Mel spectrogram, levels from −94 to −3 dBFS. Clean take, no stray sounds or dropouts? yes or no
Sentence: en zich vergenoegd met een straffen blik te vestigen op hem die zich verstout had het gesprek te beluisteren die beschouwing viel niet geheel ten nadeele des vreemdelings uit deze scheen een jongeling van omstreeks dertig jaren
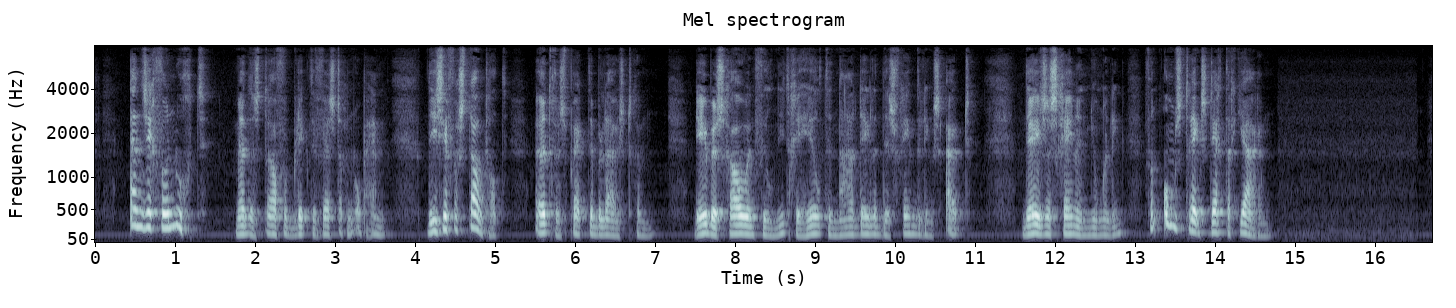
yes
